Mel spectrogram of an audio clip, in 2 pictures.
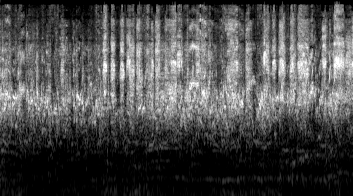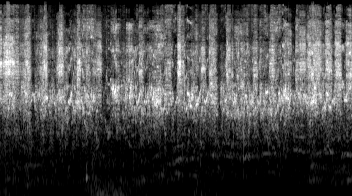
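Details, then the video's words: Aviary flock of budgerigars producing continuous shrill chatter, with rapid chirps, squawks and twittering notes piling up from many birds at once. "Amazing Budgies chirping sounds | Budgies parakeets sounds"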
